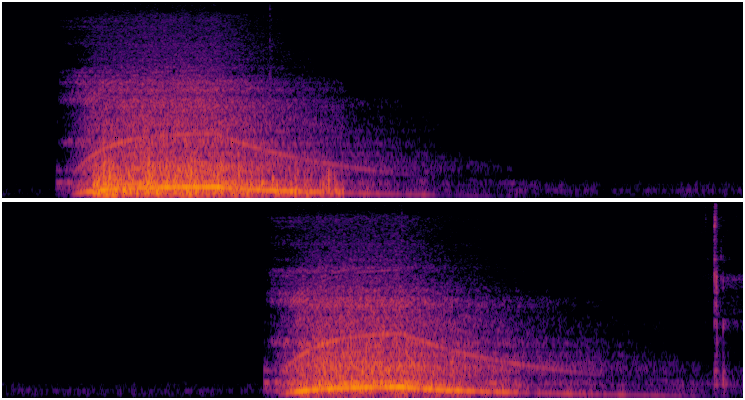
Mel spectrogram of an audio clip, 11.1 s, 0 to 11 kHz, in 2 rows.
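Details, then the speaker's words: 2004 Suzuki Eiger 400 4x4 electric cooling fan tested by jumper wire from the onboard battery: it spins up with a rising whir, runs a couple of seconds, winds down, then kicks on again; the fan motor works fine. "you guys watch the fan blades back there you'll hear it kick going too ready"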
